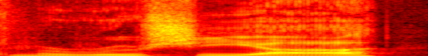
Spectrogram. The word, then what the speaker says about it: Marussia: And I think, by the way, we keep mispronouncing it. It's Marussia, if I remember correctly.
